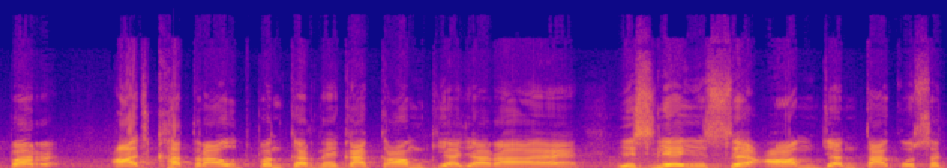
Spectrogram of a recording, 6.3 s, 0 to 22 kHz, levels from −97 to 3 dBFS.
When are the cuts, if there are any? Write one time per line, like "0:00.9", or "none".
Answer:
none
